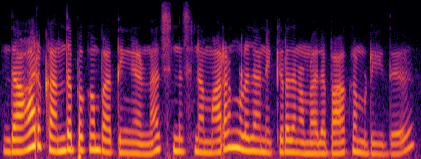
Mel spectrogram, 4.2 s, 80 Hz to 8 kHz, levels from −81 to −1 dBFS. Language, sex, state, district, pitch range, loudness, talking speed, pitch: Tamil, female, Tamil Nadu, Kanyakumari, 200-250 Hz, -18 LUFS, 170 wpm, 220 Hz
